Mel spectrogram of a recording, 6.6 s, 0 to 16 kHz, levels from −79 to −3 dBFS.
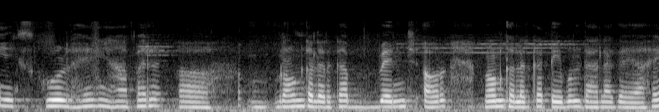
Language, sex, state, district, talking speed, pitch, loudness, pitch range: Hindi, female, Odisha, Sambalpur, 165 wpm, 185 Hz, -16 LUFS, 175-195 Hz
